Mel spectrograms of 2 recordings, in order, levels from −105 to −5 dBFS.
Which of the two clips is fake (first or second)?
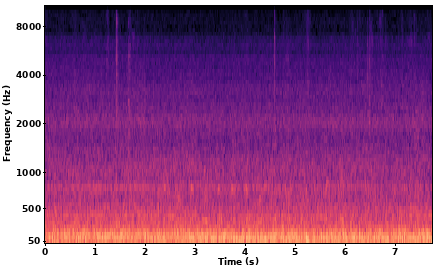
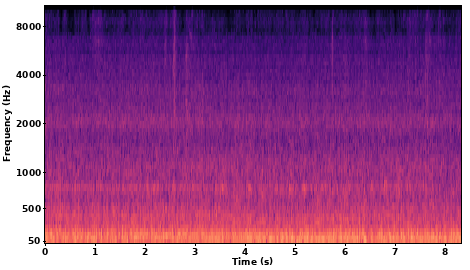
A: second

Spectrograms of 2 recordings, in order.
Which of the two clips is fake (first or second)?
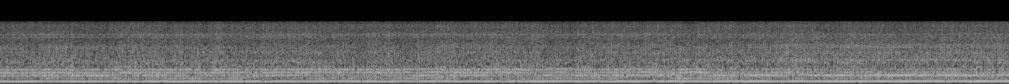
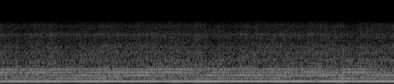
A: first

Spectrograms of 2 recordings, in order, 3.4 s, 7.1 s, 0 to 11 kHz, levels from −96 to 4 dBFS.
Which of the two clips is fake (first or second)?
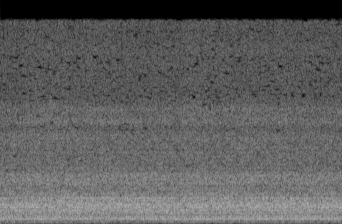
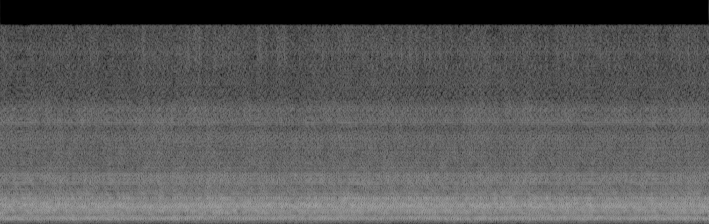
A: second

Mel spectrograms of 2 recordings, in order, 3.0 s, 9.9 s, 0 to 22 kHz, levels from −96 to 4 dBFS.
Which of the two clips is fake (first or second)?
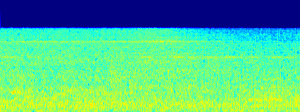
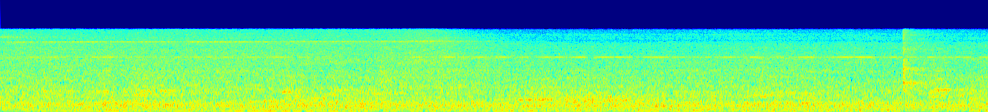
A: first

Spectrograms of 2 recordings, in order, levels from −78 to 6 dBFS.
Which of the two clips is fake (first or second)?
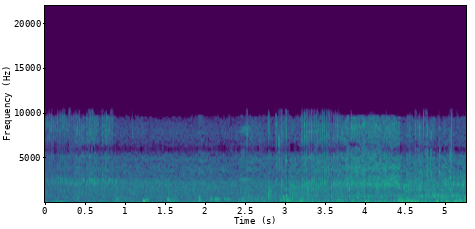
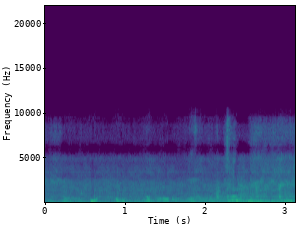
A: second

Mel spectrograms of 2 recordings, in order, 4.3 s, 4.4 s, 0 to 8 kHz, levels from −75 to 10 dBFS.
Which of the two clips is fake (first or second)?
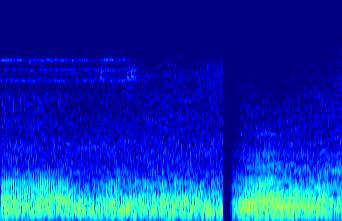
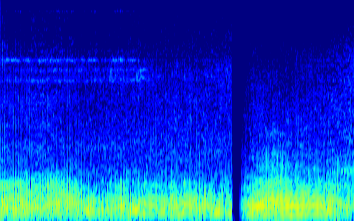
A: second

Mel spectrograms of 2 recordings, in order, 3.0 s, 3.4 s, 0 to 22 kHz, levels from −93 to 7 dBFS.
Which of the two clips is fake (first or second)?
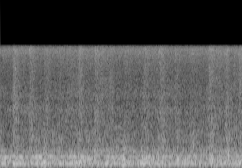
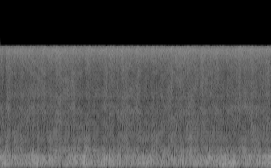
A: second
